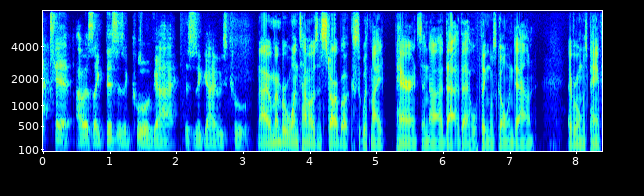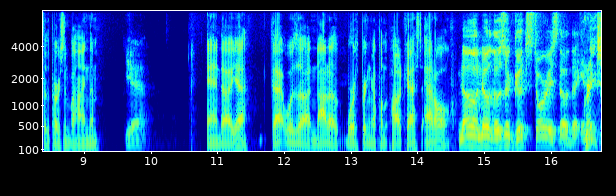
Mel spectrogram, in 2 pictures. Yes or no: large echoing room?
no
